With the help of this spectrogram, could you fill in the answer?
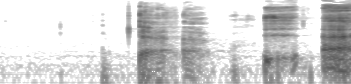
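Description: A burp breaks out in a few short, raspy gulping bursts over under two seconds, loud and rough against a quiet background, with no talking.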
